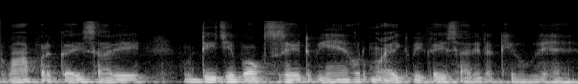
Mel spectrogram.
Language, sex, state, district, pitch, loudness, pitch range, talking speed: Hindi, male, Jharkhand, Ranchi, 105 Hz, -17 LUFS, 100-105 Hz, 175 wpm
